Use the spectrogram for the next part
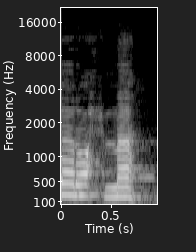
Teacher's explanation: رکنے کی حالت میں جزم والی ہا بن جائے گی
